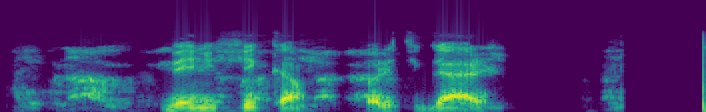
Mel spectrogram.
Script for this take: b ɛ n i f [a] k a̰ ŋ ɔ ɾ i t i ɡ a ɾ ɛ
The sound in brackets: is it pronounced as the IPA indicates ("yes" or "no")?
no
